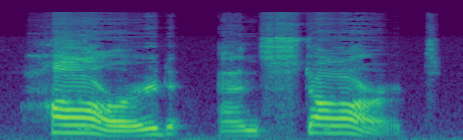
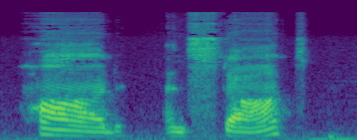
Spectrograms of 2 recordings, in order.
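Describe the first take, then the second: First: The R sound is strong and clearly pushed. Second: The R sound is weak and barely pushed. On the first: The speaker calls it right. "the R before the D or before the T is very strong" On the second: The speaker calls it wrong. "It's not hard and start"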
